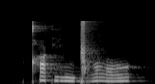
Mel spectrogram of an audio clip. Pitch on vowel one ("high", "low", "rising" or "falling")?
high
